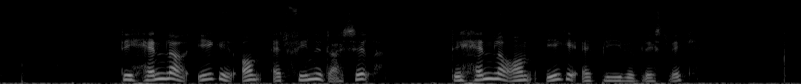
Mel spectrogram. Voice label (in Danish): De Hajler Ae Om Dansk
